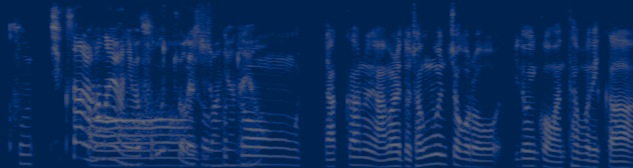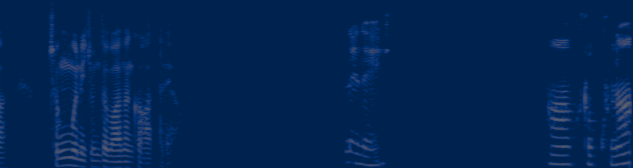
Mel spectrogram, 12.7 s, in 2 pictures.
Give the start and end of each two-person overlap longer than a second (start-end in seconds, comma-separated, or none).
0.9-2.7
